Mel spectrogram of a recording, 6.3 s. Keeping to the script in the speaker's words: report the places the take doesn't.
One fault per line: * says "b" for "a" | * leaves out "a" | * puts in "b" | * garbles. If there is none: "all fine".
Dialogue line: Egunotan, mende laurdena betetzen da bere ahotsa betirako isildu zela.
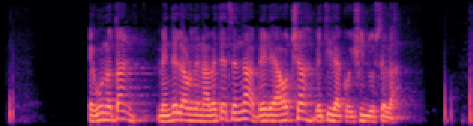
all fine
